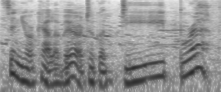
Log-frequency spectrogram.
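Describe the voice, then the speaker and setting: A woman storyteller reads a trickster tale in a slightly low voice. She takes it slowly, with dramatic emphasis and very animated intonation. There is faint noise behind her. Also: gravelly, a faint crowd.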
